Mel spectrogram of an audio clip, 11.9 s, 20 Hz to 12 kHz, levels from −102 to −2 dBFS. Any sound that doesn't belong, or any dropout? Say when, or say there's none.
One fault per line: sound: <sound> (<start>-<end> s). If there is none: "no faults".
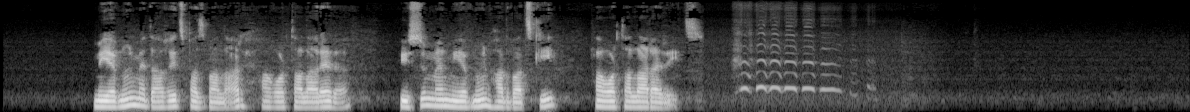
sound: laugh (7.3-8.9 s)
